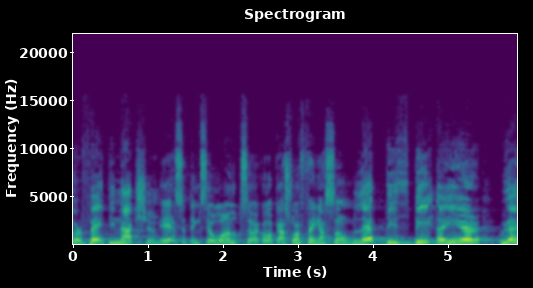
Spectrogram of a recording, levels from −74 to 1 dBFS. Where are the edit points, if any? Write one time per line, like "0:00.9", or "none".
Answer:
none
